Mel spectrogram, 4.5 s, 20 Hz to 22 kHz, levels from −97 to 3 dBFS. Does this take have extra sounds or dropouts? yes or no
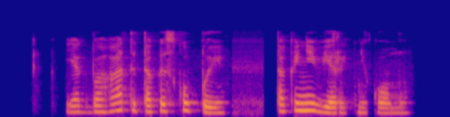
no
